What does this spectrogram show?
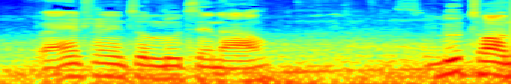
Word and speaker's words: Luton: Luton, no, not be Lutino. Luton, eh? So that we pronounce it in the Yoruba way.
